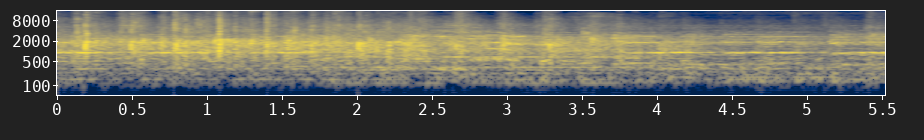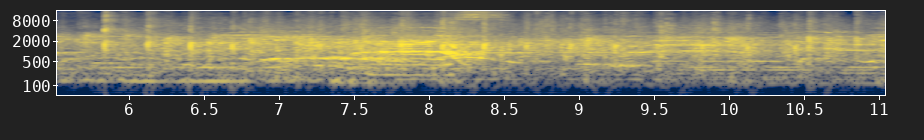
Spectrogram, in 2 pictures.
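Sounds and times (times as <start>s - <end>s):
audience clapping: 0.0s - 4.0s, 5.6s - 11.0s
performance music: 0.0s - 11.0s.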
